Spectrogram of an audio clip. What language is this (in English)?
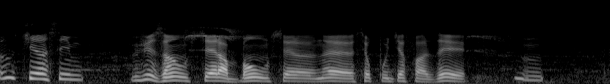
Portuguese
